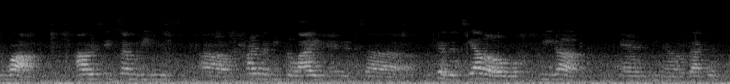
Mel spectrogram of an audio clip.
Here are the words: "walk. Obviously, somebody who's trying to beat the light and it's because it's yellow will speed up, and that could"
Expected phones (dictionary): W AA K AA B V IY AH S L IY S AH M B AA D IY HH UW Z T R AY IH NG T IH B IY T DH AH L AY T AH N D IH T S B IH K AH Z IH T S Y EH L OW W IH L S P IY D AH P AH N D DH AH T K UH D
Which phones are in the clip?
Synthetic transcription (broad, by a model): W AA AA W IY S IY S AH M B AA D IY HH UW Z T R AY IH NG T IH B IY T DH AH L AY T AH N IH T S B IH K AH Z IH T S Y EH L OW W IH L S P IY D AH P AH N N DH AH T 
